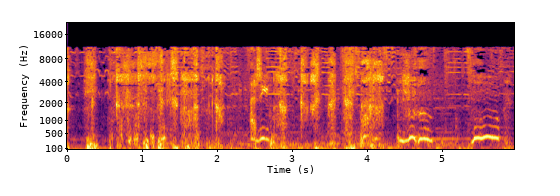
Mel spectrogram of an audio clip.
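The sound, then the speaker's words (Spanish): A person imitates a pig, letting out a series of snorty, grunting oinks with wavering, rising pitch, mixed with other voices talking and laughing. “No, bueno, yo cuando estoy ronco hago un poco el cerdo.”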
